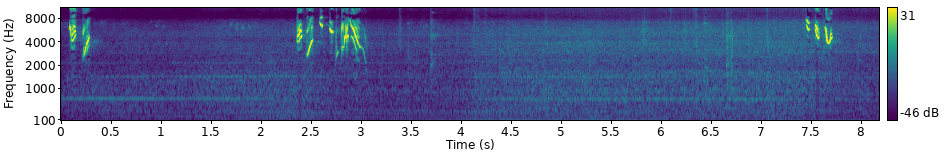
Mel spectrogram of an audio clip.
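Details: European goldfinch singing, described as soothing: short bursts of high, sharp twittering notes, a brief one at the start, a busier cluster near the middle and another near the end, with quiet gaps and faint background hum.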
